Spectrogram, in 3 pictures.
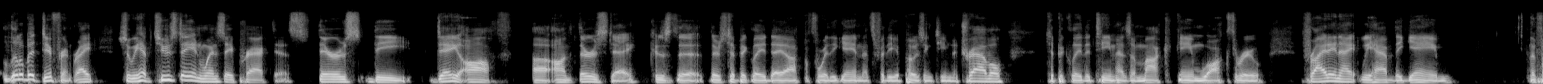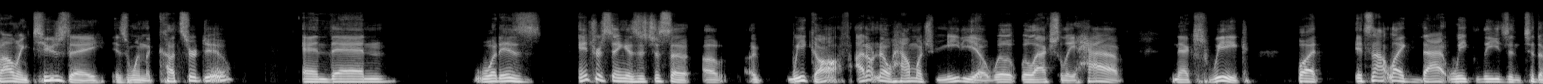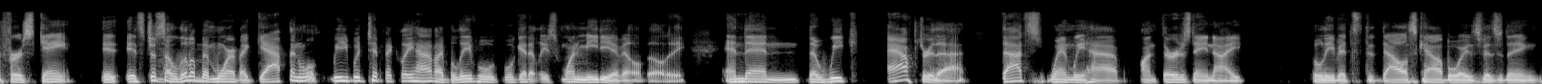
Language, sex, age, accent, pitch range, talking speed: English, male, 30-49, American, 100-135 Hz, 180 wpm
